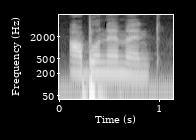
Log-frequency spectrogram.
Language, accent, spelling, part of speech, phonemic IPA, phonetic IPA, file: Armenian, Eastern Armenian, աբոնեմենտ, noun, /ɑboneˈment/, [ɑbonemént], Hy-աբոնեմենտ.ogg
- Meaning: subscription; season ticket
